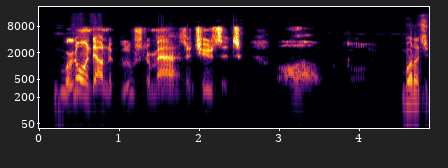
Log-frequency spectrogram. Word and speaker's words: Gloucester: and they pronounced Gloucester good I can't even mispronounce it rooster you know where all the fishermen are glad Lou Lou stir we're going down to Gloucester Massachusetts oh why don't you just call it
